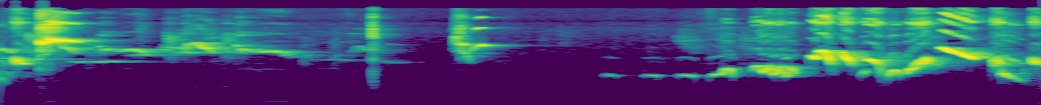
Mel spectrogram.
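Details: White-rumped shama song played as a lure to get a quiet young bird singing: loud, varied whistled phrases, sliding and rising notes, then a brief pause and a fast run of twisting, warbled notes.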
